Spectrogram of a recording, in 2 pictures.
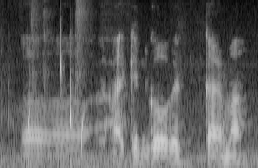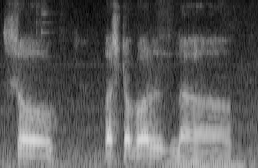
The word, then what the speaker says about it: karma: than anyone else so first of all it's not pronounced as comma it is called Curve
